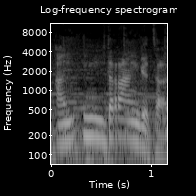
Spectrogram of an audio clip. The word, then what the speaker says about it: 'Ndrangheta: Now, all the defendants were affiliated to the 'Ndrangheta, the organized crime syndicate from the southern region of Calabria. This is how you pronounce it, actually.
